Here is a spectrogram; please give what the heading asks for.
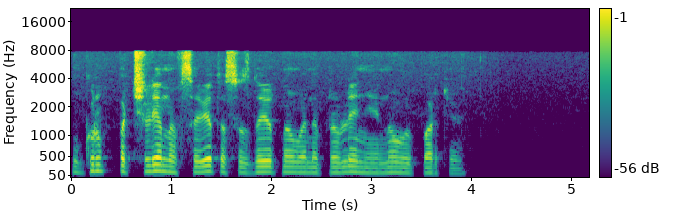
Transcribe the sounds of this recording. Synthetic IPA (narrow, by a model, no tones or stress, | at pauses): ɡɾupːət͡ɕlʲe̞nəfsɐvʲe̞t̪əsəzd̪ɐjot̪no̞vəjənəpɾɐvlʲenʲɪjəɪno̞vʊjʊpartʲɪjʊ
